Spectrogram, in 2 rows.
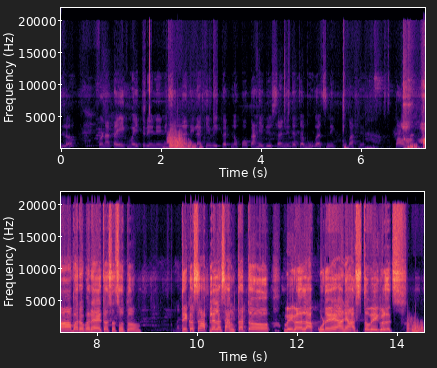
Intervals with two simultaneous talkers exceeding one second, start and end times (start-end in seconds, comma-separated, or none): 9.7-11.1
